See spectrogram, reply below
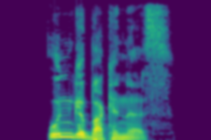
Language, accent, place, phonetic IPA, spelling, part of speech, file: German, Germany, Berlin, [ˈʊnɡəˌbakənəs], ungebackenes, adjective, De-ungebackenes.ogg
- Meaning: strong/mixed nominative/accusative neuter singular of ungebacken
